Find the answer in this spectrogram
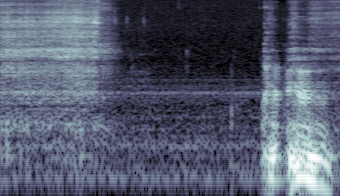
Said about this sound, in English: I have to keep clearing my throat. I'm terrible at this.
